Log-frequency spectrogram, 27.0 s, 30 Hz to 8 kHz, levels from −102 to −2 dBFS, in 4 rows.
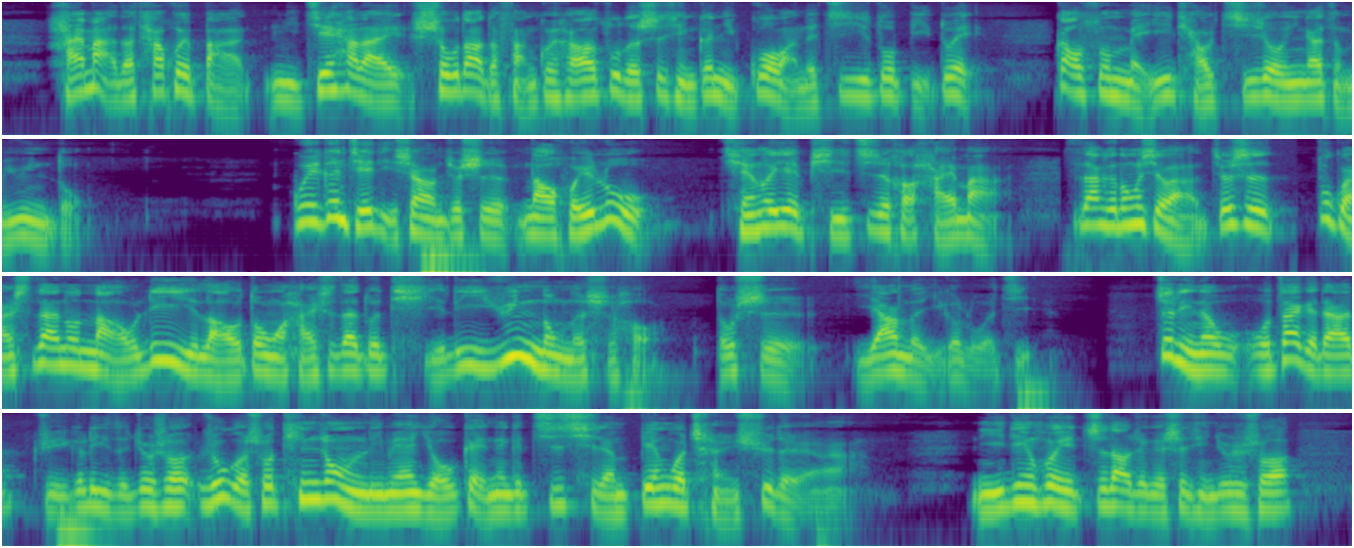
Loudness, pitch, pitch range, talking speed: -19 LUFS, 155 Hz, 140-195 Hz, 330 characters per minute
